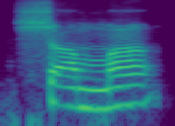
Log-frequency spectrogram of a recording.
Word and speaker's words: Simeon: And Simeon is pronounced in the Hebrew as Shamaiwan.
